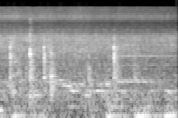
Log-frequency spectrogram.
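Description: Green chillies fry in oil in a pan with a steady broadband sizzle, a few sharp spoon clinks and stirring knocks rising above it close by, no voices.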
